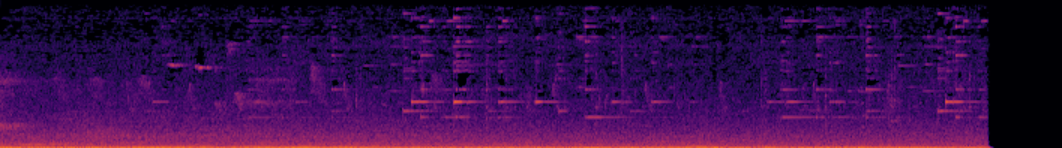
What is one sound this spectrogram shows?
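Wind blows and rustles tree leaves outdoors.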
